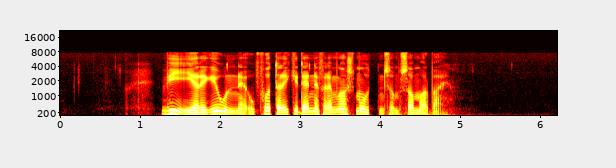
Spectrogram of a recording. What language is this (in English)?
Norwegian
